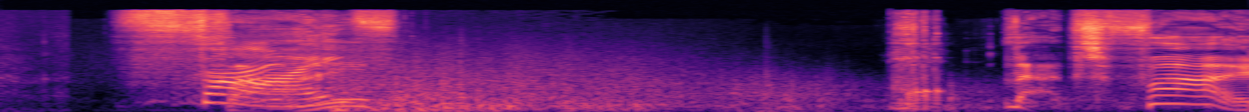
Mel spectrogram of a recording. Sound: thunder rumbles; oinks

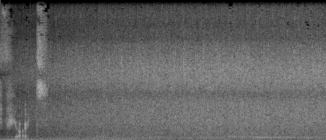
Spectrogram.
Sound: water cascading

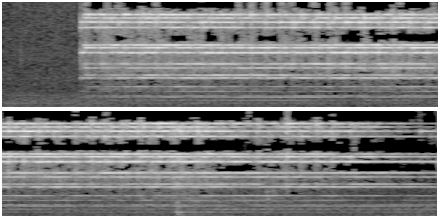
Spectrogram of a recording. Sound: altar bell ringing

